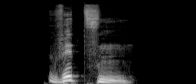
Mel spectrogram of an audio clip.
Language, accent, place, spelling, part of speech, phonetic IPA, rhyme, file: German, Germany, Berlin, Witzen, noun, [ˈvɪt͡sn̩], -ɪt͡sn̩, De-Witzen.ogg
- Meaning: dative plural of Witz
